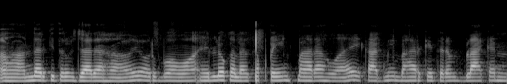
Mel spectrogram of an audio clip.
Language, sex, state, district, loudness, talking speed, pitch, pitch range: Hindi, female, Haryana, Rohtak, -23 LUFS, 285 wpm, 175 Hz, 170-185 Hz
